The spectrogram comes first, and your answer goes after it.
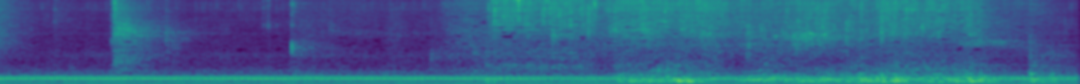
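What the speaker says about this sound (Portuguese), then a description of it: "Lavei a folhinha que caiu ali" Tap water runs while a spinach leaf is rinsed, a steady stream beneath a constant low hum, growing louder and more splashy midway as the leaf goes under it.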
